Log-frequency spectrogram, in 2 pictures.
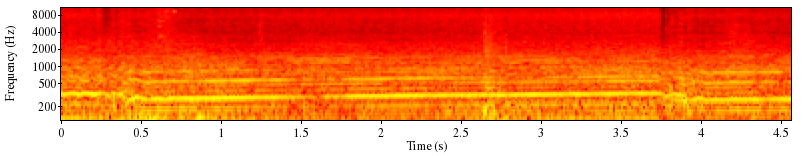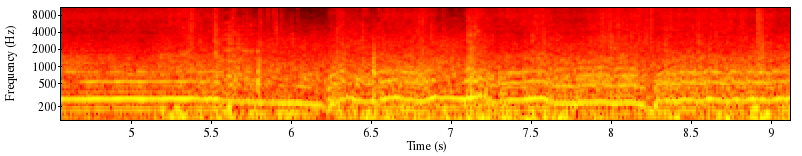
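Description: A car engine roars steadily, dropping in pitch with each gear change.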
